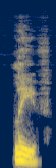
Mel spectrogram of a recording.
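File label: "leave", Australian English; pronunciations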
